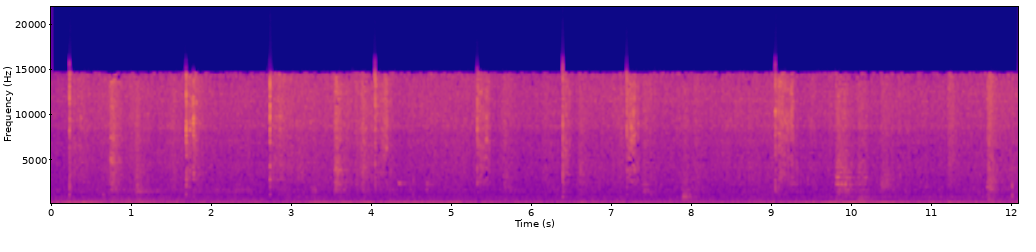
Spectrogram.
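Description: A spatula stirring a thick, creamy sauce in a pan, with irregular soft clicks and scrapes as it drags through the sauce and touches the pan, over a steady low rumble.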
